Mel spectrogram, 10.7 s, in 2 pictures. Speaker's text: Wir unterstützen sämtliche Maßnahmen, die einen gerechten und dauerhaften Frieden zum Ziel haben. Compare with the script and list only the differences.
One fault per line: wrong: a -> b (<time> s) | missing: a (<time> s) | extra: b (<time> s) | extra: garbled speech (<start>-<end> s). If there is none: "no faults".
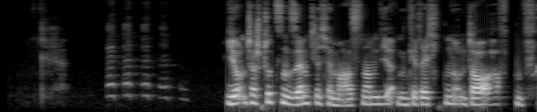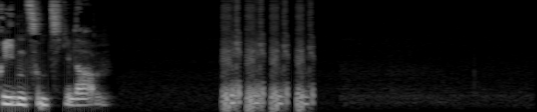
no faults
